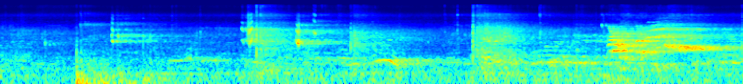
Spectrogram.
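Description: Young men talk and call out across a large echoing hall.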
